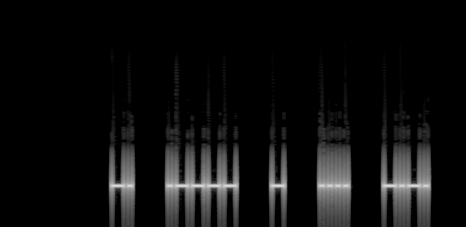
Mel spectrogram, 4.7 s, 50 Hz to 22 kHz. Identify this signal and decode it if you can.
Morse code, heard as a keyed tone, about 30 wpm, spaced as for 17 wpm, 700 Hz. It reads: N1THC
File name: Lesson 19g - Letter w - Call Signs 30wpm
